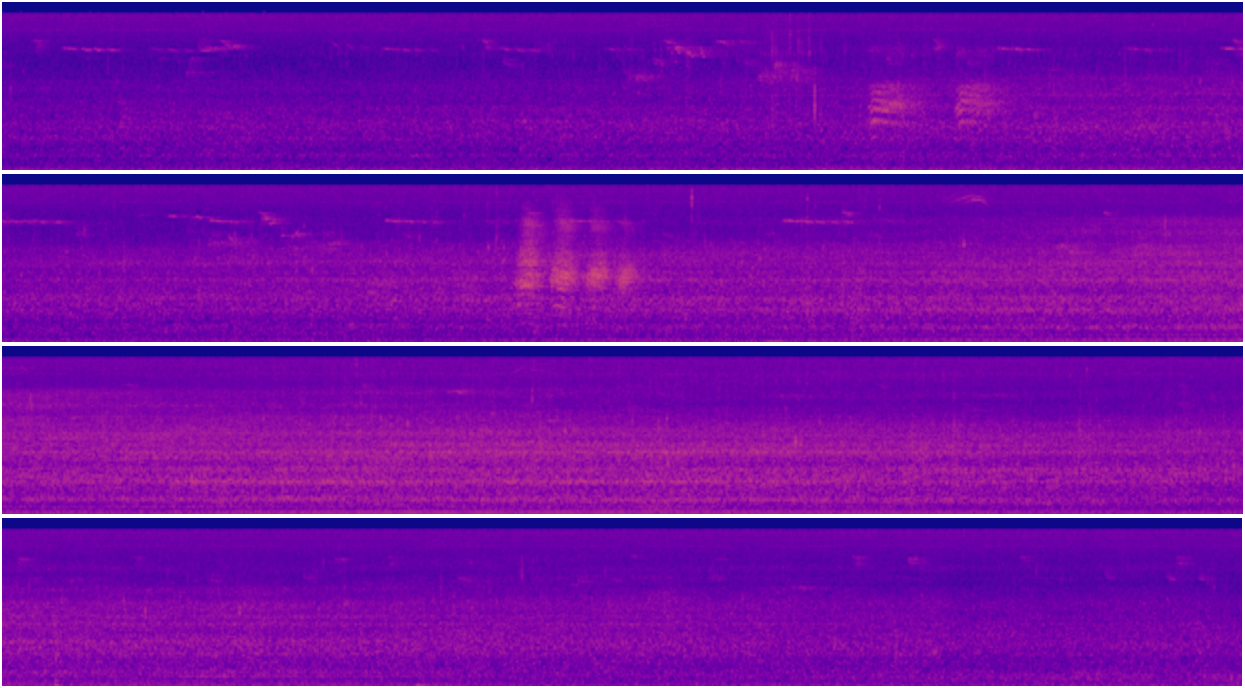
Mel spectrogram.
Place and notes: Narrowboat on the River Lea
Narrowboat passing by on the River Lea
Hoddesdon, Essex, UK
